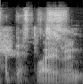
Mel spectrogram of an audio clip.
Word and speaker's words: Oschersleben: And I look forward to seeing you at Oschersleben. Have I said it right? Do you know how to say it? Oschersleben? Yeah, close enough. Oschersleben, yeah.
